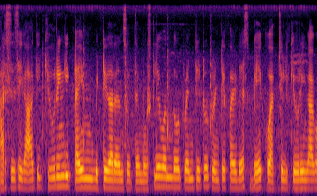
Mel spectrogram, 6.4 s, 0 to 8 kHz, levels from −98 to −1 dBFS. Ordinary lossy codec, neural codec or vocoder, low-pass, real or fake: none; none; 7.2 kHz; real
